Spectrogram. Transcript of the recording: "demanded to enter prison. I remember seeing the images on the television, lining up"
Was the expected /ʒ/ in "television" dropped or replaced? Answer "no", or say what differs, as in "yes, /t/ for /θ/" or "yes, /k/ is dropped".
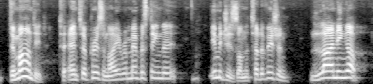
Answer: no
